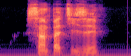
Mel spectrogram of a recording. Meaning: to hit it off
- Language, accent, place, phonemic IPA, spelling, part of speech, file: French, France, Lyon, /sɛ̃.pa.ti.ze/, sympathiser, verb, LL-Q150 (fra)-sympathiser.wav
